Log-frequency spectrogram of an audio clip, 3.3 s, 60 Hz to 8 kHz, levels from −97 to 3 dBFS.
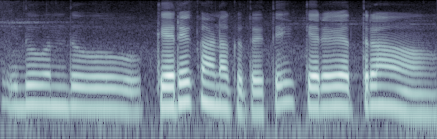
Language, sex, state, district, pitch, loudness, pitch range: Kannada, female, Karnataka, Raichur, 190 Hz, -16 LUFS, 180-195 Hz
